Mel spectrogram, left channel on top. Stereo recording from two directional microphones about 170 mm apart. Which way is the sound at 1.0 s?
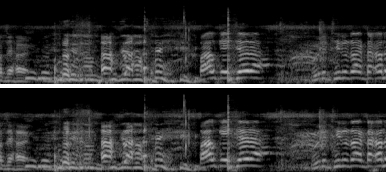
25° left (ahead or behind).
